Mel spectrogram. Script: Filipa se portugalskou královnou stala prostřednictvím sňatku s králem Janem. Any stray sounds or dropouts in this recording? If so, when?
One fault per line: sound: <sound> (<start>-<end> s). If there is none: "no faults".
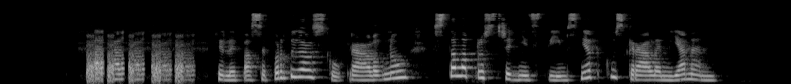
sound: laugh (0.9-2.0 s)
